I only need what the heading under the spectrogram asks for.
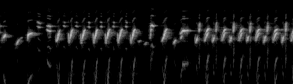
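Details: Dense, tinkling goldfinch song of quick high chirps and twitters strung together without a break, the notes jumping up and down in pitch.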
